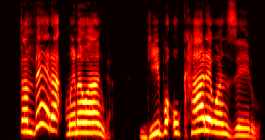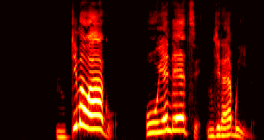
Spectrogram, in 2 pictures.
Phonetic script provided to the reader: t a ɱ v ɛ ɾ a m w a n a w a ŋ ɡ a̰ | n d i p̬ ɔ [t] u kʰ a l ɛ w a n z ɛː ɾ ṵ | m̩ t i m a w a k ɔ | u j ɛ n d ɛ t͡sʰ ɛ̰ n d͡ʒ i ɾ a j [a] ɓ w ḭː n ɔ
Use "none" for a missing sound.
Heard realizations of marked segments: ʔ, a

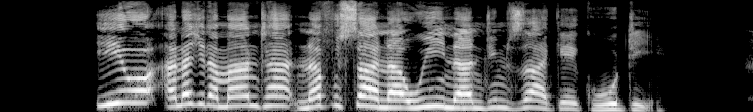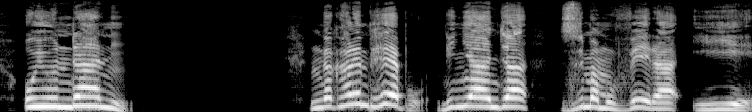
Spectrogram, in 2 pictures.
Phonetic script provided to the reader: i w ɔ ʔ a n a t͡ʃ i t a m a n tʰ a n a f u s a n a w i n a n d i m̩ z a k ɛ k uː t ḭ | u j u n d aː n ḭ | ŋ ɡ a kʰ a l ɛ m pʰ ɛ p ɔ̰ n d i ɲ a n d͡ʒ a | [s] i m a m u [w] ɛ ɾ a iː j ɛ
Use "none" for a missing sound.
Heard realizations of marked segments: z, v

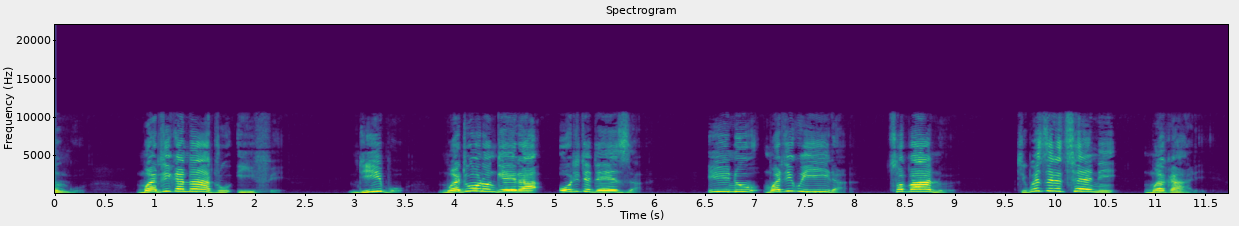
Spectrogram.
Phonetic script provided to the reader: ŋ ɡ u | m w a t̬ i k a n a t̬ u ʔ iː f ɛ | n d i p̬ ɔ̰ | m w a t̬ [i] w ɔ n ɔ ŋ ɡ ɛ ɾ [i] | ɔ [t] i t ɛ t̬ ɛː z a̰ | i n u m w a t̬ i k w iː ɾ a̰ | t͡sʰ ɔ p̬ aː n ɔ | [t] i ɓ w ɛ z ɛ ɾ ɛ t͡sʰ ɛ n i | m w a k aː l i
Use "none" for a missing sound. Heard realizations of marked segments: i, a, t, t

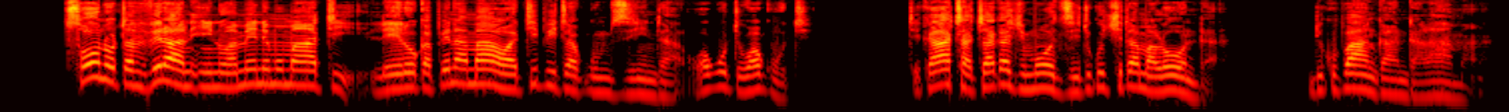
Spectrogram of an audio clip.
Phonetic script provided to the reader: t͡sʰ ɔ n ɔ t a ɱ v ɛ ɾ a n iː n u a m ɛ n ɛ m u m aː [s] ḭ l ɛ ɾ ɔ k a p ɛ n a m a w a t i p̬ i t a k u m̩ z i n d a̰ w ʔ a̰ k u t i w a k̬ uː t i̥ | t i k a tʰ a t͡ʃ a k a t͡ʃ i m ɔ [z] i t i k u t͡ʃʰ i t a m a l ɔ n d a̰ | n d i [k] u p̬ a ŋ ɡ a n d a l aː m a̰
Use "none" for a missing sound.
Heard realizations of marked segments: t, d͡z, k

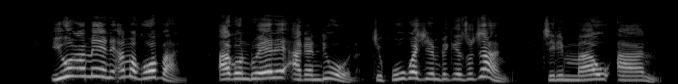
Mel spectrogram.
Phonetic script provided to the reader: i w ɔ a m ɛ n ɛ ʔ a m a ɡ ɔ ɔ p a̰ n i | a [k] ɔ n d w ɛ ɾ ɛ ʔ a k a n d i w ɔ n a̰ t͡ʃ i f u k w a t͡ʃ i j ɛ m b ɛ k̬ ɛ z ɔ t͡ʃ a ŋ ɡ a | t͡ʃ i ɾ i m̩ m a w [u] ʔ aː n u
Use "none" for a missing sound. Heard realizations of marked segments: k, u

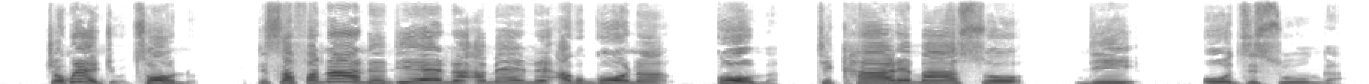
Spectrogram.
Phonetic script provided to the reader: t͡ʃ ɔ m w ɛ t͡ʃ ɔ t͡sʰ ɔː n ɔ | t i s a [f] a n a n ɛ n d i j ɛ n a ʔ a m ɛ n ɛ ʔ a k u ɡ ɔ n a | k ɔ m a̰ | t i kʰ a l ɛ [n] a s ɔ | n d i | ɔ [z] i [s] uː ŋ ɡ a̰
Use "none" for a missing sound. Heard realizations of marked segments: f, m, d͡z, s

